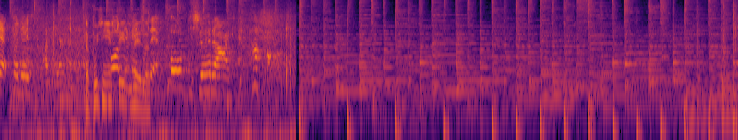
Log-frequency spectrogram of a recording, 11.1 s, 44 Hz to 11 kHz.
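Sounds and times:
background music with low beat: 4.5 - 11.0.

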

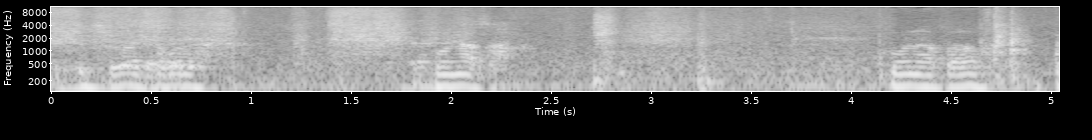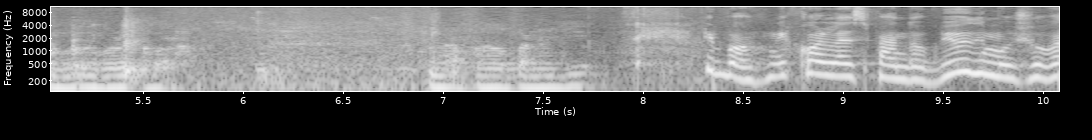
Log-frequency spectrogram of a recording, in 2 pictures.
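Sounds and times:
harsh rasping hiss: 0.0 - 3.3.

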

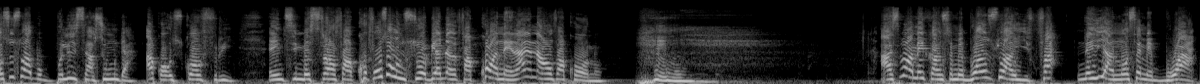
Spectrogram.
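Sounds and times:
person sighing: 6.4 - 8.0.

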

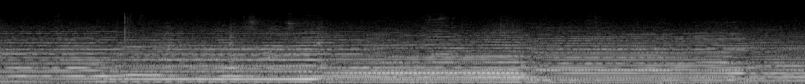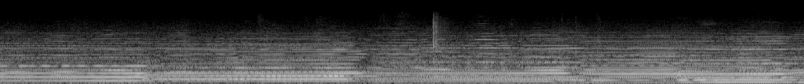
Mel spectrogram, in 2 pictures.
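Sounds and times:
string quartet playing slow chords: 0.0 - 16.0.

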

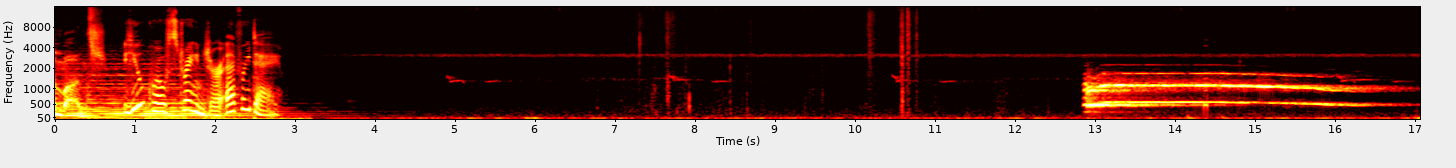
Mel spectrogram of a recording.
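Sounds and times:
wolf howling: 12.9 - 17.0.

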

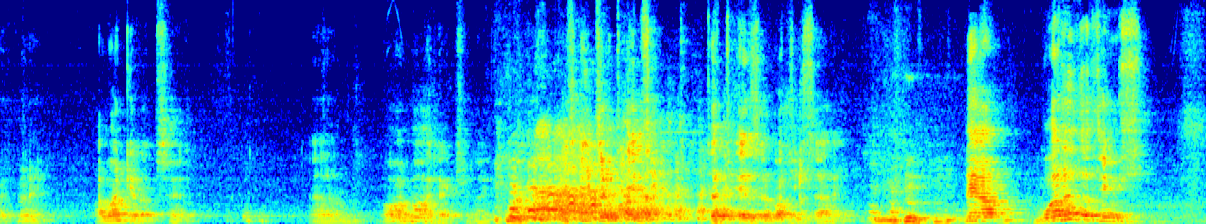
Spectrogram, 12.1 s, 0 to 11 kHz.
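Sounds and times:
man speaking: 3.1 - 5.0, 5.8 - 11.5
person humming: 8.8 - 9.6.

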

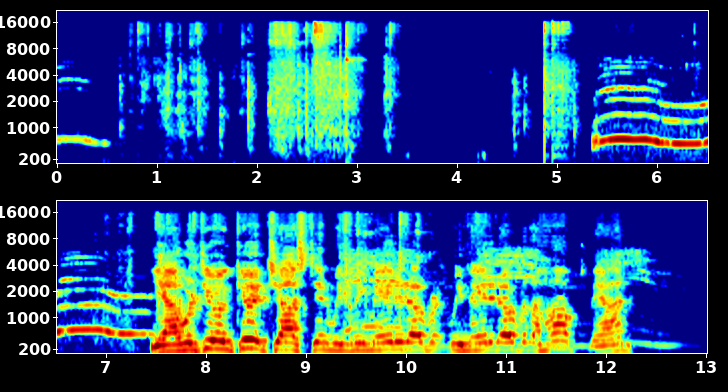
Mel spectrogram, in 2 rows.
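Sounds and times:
plastic bricks clicking and rattling: 0.6 - 3.5
high-pitched vocal note: 7.3 - 12.5.

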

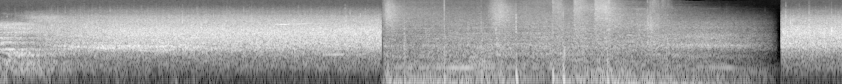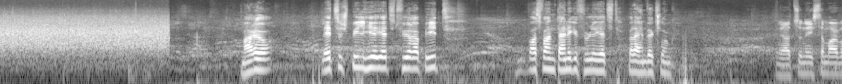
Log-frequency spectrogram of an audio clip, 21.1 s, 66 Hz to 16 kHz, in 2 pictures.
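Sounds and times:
stadium crowd applauding: 0.4 - 4.8, 8.2 - 12.7.

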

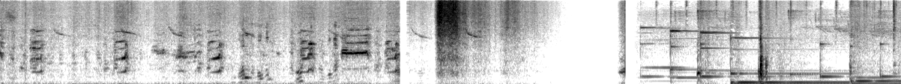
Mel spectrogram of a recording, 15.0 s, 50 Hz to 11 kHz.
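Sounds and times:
chickens clucking: 0.0 - 6.7
hiss-like rustle: 7.2 - 9.2.

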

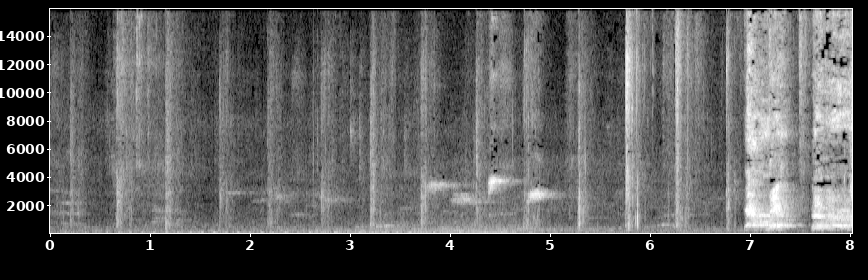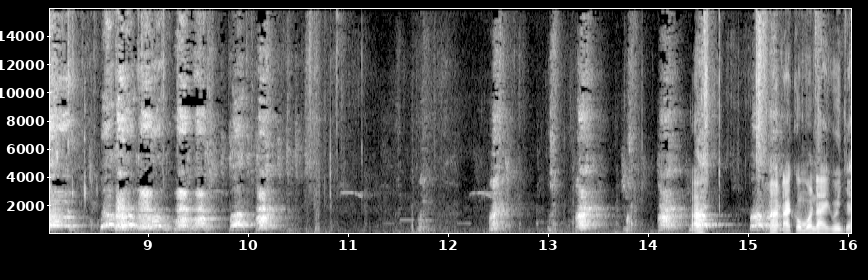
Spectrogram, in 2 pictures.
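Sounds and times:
dog barking: 7.0 - 10.5, 11.7 - 15.5.

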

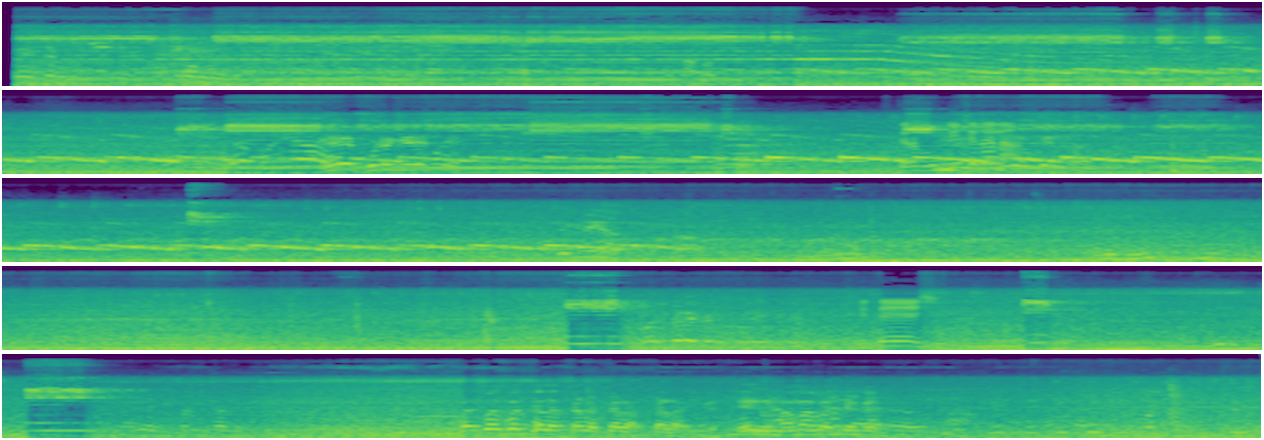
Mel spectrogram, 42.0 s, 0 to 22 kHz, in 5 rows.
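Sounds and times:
vehicle engines running: 0.1 - 41.9
people's voices: 4.2 - 25.7, 29.4 - 41.9
electronic siren sweeping: 6.6 - 24.0.

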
